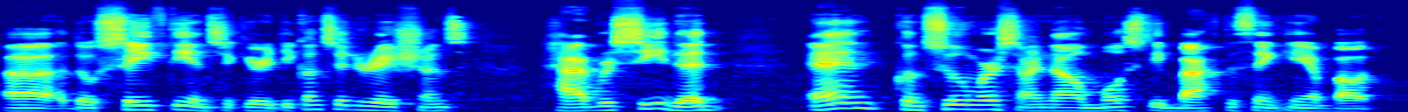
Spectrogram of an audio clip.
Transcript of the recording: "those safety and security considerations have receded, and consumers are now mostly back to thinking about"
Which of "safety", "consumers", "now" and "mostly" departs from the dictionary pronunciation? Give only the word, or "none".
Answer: consumers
